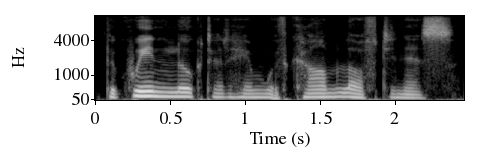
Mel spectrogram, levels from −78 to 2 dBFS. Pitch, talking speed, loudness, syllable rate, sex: 150 Hz, 195 wpm, -19 LUFS, 4.9 syllables/s, female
